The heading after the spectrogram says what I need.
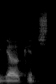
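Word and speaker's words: Jokić: Yeah, no, I do feel bad for Jokic though. Yeah, that's how you say his name, Bob. Jokic.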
